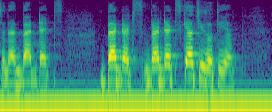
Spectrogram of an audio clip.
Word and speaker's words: bad debts: is bad debts we don't uh say it bad debts we pronounce it as bad debts bad that's bad that's catchy uh for example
